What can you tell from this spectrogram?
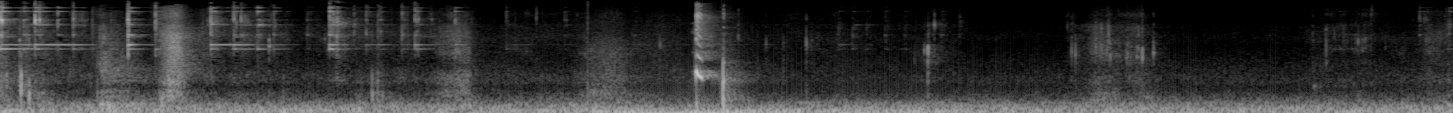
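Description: Dog chewing and biting a plush toy with a jingle bell: crinkly, rustling bites throughout, the bell tinkling near the start, and one short squeak from the toy about halfway through.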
